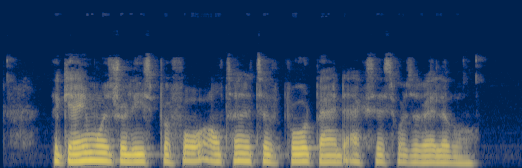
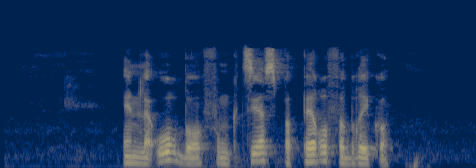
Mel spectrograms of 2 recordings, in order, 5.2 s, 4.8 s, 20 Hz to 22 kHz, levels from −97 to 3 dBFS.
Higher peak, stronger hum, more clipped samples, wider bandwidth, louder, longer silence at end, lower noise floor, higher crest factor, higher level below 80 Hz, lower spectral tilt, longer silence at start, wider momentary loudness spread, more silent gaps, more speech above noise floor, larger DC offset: first, -4 dBFS vs -16 dBFS; neither; neither; second, 6.4 kHz vs 8 kHz; first, -19 LUFS vs -36 LUFS; about the same, 0.5 s vs 0.6 s; second, -54 dBFS vs -81 dBFS; about the same, 16 dB vs 20 dB; about the same, -64 dBFS vs -66 dBFS; first, -9 dB/octave vs -4 dB/octave; second, 0.55 s vs 1.25 s; about the same, 11 LU vs 10 LU; neither; second, 36 dB vs 45 dB; neither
